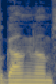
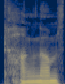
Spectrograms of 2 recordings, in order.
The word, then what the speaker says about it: Gangnam: Not Gangnam Style, but Gangnam Style? – The word in Korean, the letter is kind of halfway between a G and a K.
